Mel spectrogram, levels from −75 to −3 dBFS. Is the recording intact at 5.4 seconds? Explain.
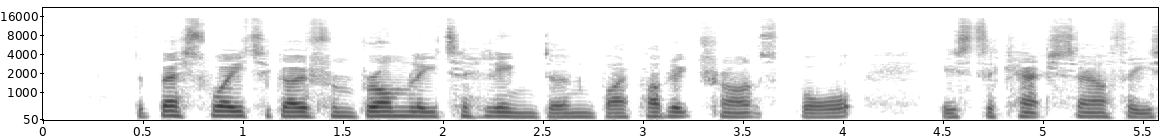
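No. At 5.4 s, as across the whole clip, the speech carries HE-AAC compression damage, likely from low-bitrate encoding, with a sound that fits roughly 20 kbps. Only the lower spectrum is coded directly; the treble is synthesised by copying lower bands upward under a coarse envelope, so its harmonics don't align with the real ones. The result is plainly audible: s sounds turn gritty and lispy, and nothing survives above 14.9 kHz.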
